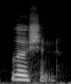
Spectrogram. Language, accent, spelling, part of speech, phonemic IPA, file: English, US, lotion, noun / verb, /ˈloʊʃən/, En-us-lotion.ogg
- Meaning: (noun) 1. A low- to medium-viscosity topical preparation intended for application to unbroken skin 2. A washing, especially of the skin for the purpose of beautification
